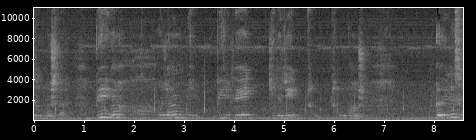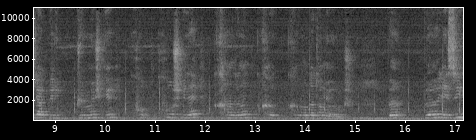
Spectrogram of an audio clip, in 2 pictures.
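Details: Girl with a stutter, a primary school pupil, reading a story aloud at a speech centre; stuttering.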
